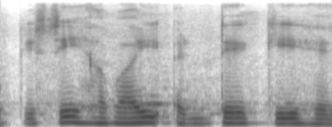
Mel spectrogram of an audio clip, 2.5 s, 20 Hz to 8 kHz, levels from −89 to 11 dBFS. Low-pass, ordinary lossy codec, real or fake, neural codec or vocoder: 7.2 kHz; none; real; none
